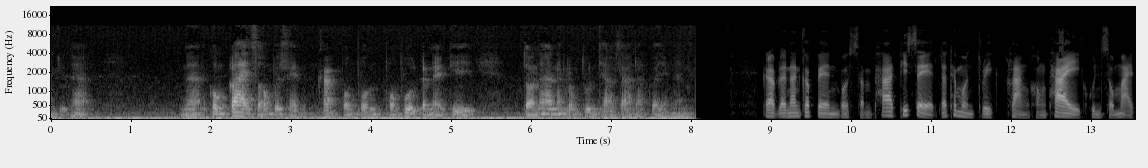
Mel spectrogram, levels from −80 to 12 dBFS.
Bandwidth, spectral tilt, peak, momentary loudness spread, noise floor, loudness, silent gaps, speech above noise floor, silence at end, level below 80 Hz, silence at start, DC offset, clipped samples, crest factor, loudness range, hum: 11.5 kHz; -6.5 dB/octave; -6 dBFS; 14 LU; -69 dBFS; -29 LUFS; none; 43 dB; 0.05 s; -30 dBFS; 0 s; under 0.1%; under 0.1%; 20 dB; 8 LU; none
